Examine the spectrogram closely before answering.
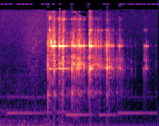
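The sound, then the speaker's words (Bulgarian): Ice cubes clink against a glass several times in quick succession in a song, bright, with a faint ringing tone after the strikes that fades out. “Чу ли купчето в чашата?”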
